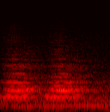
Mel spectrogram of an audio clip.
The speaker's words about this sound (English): Trains still roll through, whistles blowing, making buildings tremble.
